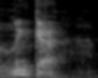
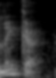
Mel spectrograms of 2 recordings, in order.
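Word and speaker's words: Linke: Yeah, remember, it's Link with an E. – Yes. – As I'm always saying. – I've thought about just pronouncing as Otto Linka, but then people would be like, that's a kind of odd last name. How do we spell that? – So. You know, that's the German pronunciation, yeah.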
